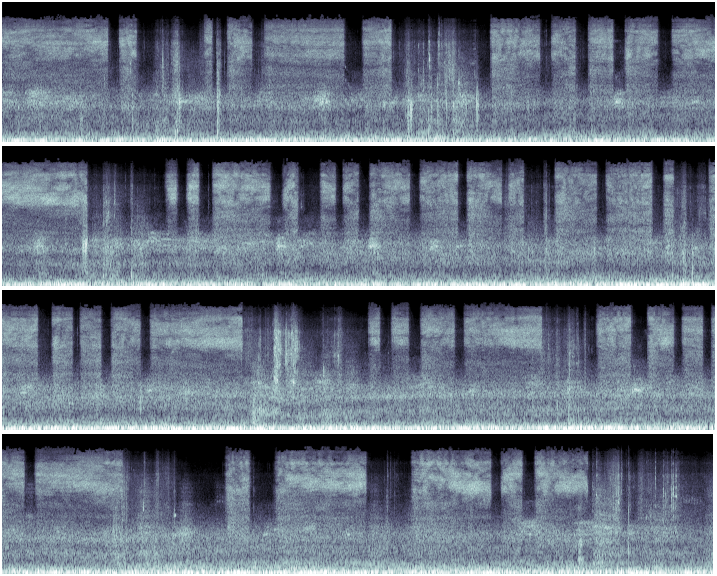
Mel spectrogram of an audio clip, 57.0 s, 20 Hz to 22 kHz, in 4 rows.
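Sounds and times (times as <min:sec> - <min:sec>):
spray paint can hissing: 0:00.0 - 0:02.8, 0:04.0 - 0:07.9, 0:09.8 - 0:16.0, 0:17.5 - 0:34.4, 0:35.2 - 0:45.3, 0:47.2 - 0:50.1, 0:51.0 - 0:55.2.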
